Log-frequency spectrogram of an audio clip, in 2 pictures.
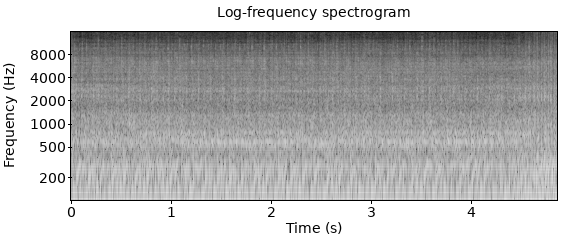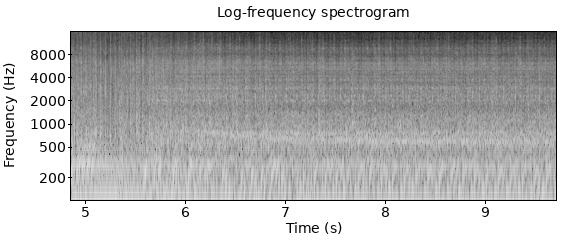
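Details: Steady idle with a quick light tick of about three to four per second plus a brief blip; owner thinks it comes from the rear cylinder, origin unclear.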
